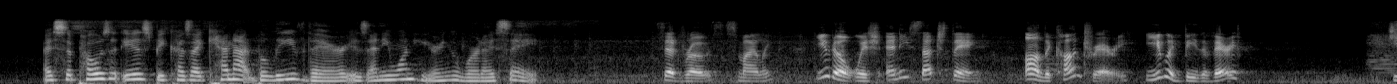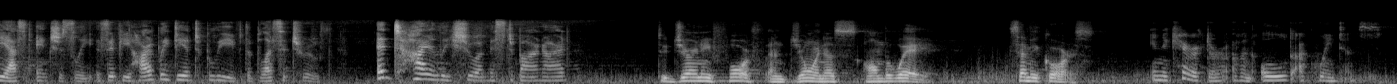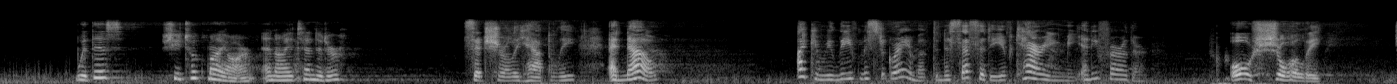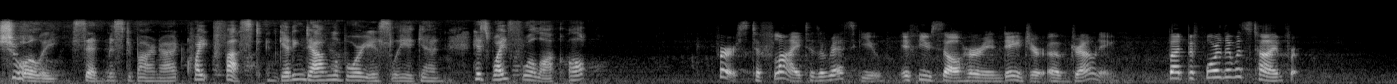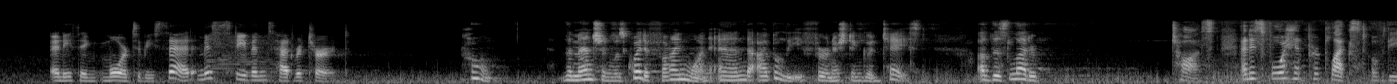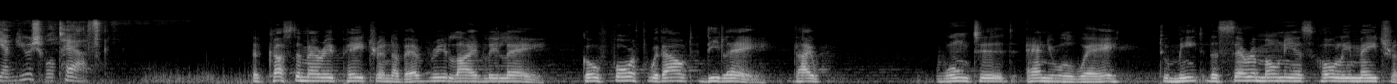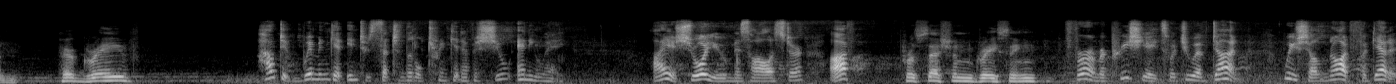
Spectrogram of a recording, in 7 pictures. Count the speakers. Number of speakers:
five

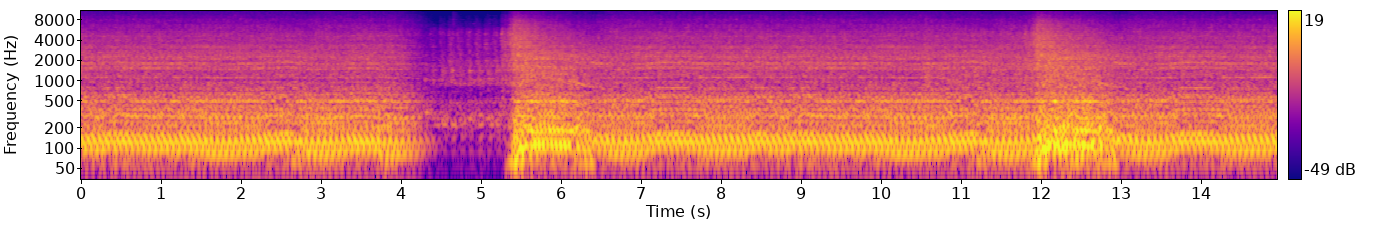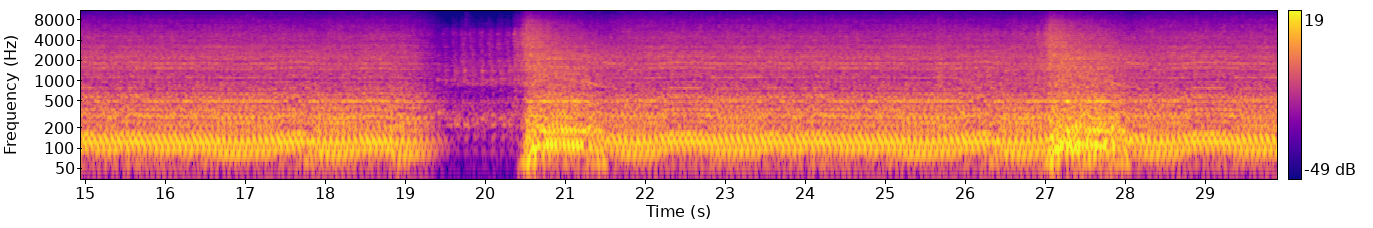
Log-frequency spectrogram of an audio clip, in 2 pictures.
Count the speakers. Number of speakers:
zero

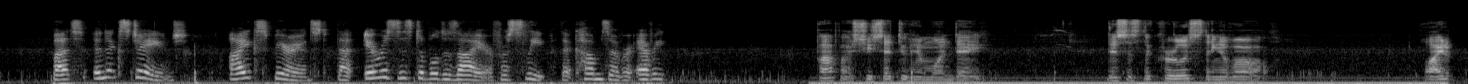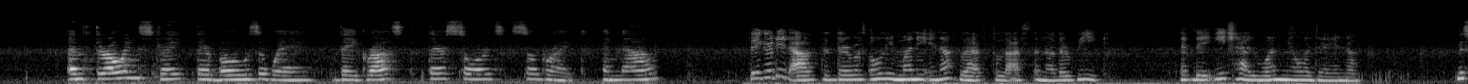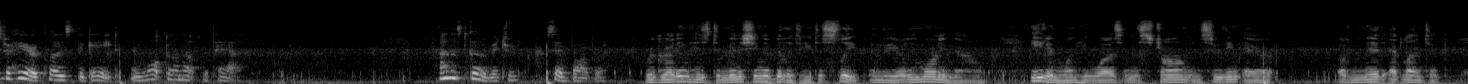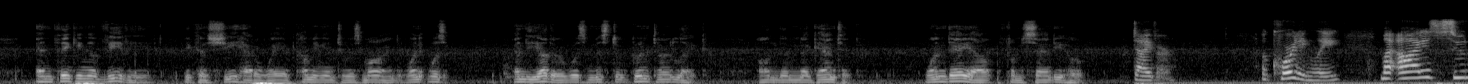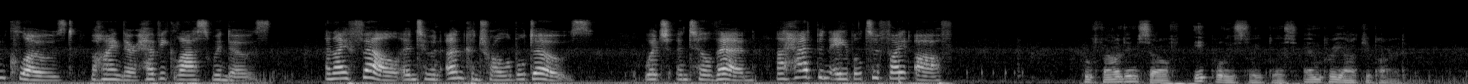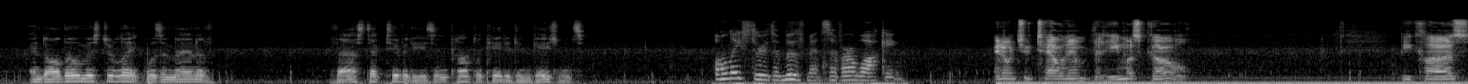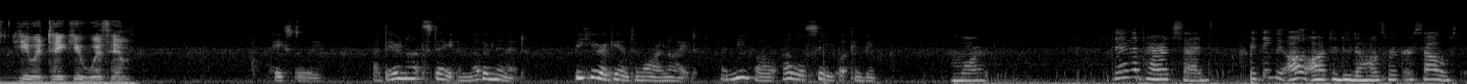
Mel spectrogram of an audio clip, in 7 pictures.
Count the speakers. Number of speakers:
six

